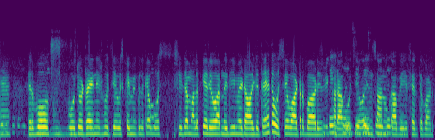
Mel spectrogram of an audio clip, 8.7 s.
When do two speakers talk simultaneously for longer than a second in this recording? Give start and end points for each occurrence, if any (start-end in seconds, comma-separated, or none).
6.6-8.1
